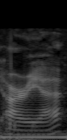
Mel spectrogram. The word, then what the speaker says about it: Aria: So I'm now legally female and legally Aria. – What did you legally Aria? – Aria is my legal first name. – Oh, how do you spell that? – A-R, like Maria without the M.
